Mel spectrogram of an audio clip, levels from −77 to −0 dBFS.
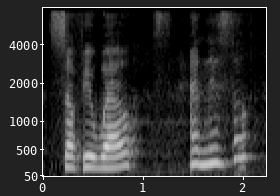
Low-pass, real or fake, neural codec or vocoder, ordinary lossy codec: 7.2 kHz; fake; codec, 16 kHz in and 24 kHz out, 0.4 kbps, LongCat-Audio-Codec, two codebook decoder; none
